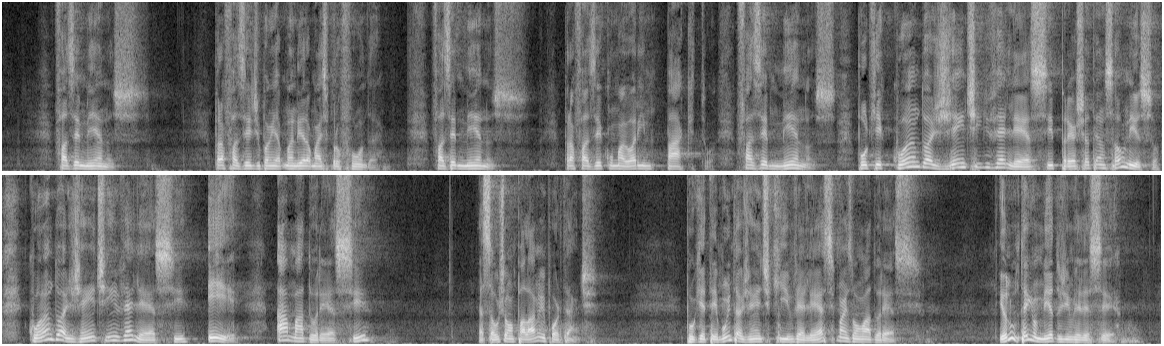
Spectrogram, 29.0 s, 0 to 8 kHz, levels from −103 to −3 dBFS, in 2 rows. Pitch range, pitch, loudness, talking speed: 120-150 Hz, 130 Hz, -19 LUFS, 105 wpm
